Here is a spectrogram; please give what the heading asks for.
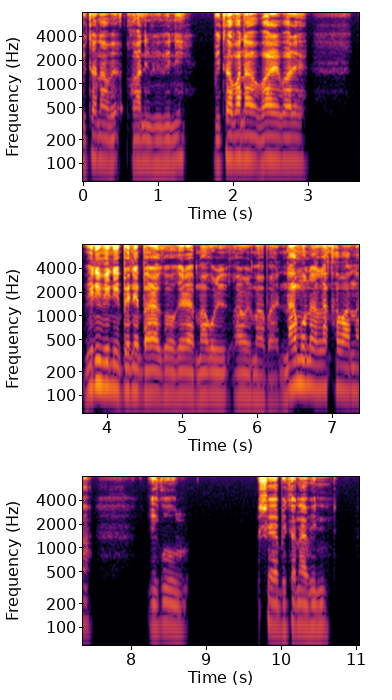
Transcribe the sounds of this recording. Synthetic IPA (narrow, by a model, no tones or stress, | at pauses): itanaɡaniβiβini | bitaβanaβaɾe̞βaɾe̞ | βiniβinibe̞nebaɾaɡoɡeɾamaɡuɾiaɾoɾimabajnamonalakaβana | iɡu | seabitanaβini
